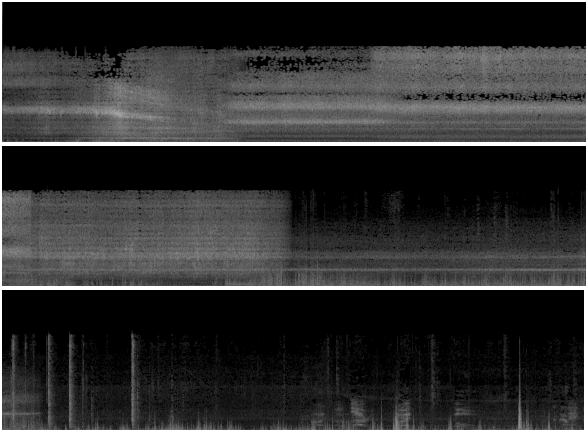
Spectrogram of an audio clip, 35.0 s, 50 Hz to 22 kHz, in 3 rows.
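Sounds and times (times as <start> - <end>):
high turbine whine: 0.0 - 35.0
jet turbine rumble: 0.0 - 35.0.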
